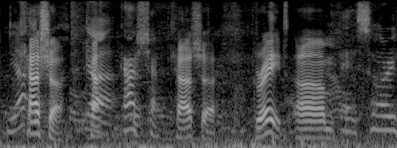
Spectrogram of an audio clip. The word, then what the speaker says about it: Kasia: yeah and cassia did I say it right Kasha Kasha Kasha great um sorry for my bad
